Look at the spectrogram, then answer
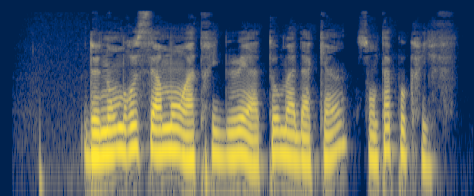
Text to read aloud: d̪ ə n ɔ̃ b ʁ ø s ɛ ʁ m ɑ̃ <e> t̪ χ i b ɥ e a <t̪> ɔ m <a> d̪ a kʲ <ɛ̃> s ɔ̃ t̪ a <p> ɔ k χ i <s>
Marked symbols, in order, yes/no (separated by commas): no, yes, yes, yes, yes, no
